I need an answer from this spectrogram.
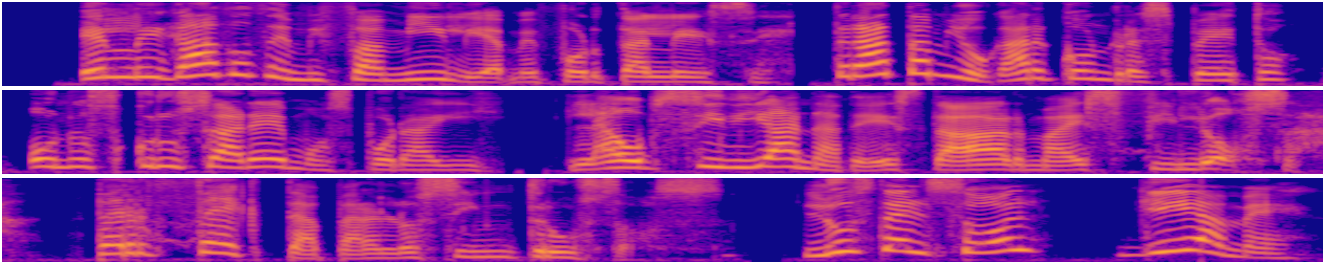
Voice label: videogames latam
